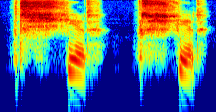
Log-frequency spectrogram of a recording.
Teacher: The sh sound takes over and drags on, and the s sound of the C is completely ignored.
